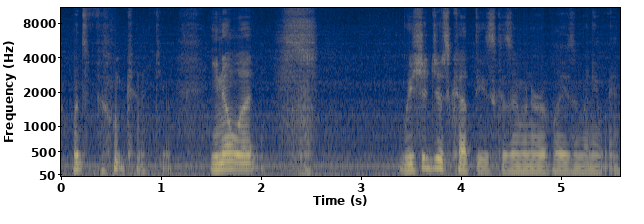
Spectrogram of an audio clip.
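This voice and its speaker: The speech moves at a fairly quick pace. Long pauses break it up frequently. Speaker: car mechanic hobbyist, video host. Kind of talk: casual chat while working on a car.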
